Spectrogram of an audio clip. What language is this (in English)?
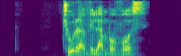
Taita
